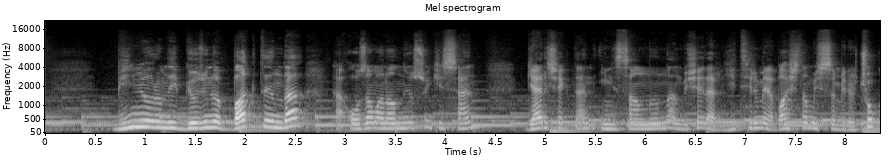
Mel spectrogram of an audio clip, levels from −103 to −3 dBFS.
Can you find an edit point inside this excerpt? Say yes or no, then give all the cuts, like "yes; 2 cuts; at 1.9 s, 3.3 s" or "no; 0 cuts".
no; 0 cuts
